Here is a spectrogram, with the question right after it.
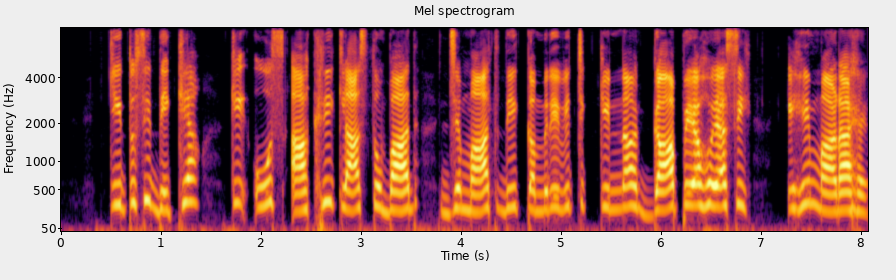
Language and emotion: Punjabi, disgusted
